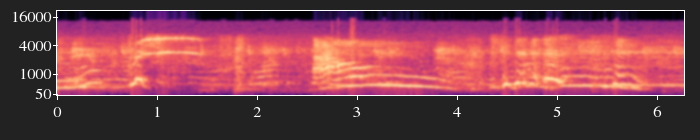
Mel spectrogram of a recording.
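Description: Young children squealing and making playful wordless calls, including a high squeal about a second in and a long drawn-out call near the middle.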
